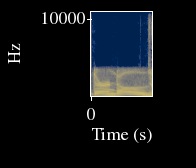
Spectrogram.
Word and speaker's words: dirndls: If you got lederhosen or, how do you pronounce it, dirndls? Is that how you pronounce that? – Yeah, lederhosen and dirndls. – Dirndls, okay, there you go.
